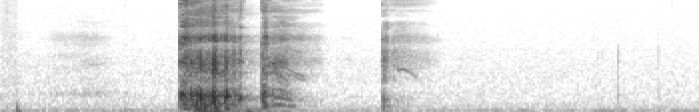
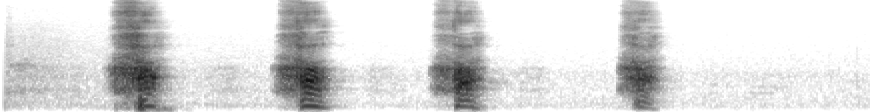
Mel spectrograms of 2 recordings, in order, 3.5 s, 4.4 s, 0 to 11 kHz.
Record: cough_length: 3.5 s
cough_amplitude: 14469
cough_signal_mean_std_ratio: 0.25
exhalation_length: 4.4 s
exhalation_amplitude: 19734
exhalation_signal_mean_std_ratio: 0.29
survey_phase: alpha (2021-03-01 to 2021-08-12)
age: 45-64
gender: Female
wearing_mask: 'No'
symptom_cough_any: true
symptom_new_continuous_cough: true
symptom_onset: 4 days
smoker_status: Never smoked
respiratory_condition_asthma: false
respiratory_condition_other: false
recruitment_source: Test and Trace
submission_delay: 2 days
covid_test_result: Positive
covid_test_method: RT-qPCR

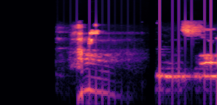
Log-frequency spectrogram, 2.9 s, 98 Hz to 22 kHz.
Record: exhalation_length: 2.9 s
exhalation_amplitude: 16512
exhalation_signal_mean_std_ratio: 0.56
survey_phase: beta (2021-08-13 to 2022-03-07)
age: 65+
gender: Female
wearing_mask: 'No'
symptom_none: true
smoker_status: Never smoked
respiratory_condition_asthma: false
respiratory_condition_other: false
recruitment_source: REACT
submission_delay: 2 days
covid_test_result: Negative
covid_test_method: RT-qPCR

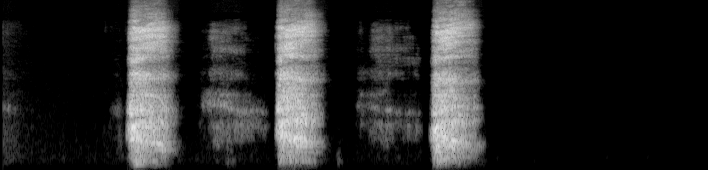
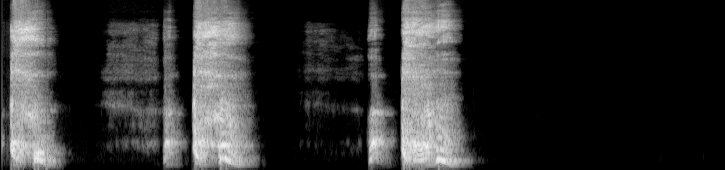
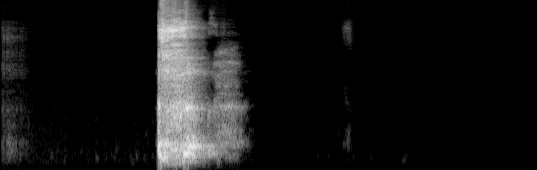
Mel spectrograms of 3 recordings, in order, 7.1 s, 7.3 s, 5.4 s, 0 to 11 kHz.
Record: exhalation_length: 7.1 s
exhalation_amplitude: 30192
exhalation_signal_mean_std_ratio: 0.33
three_cough_length: 7.3 s
three_cough_amplitude: 32062
three_cough_signal_mean_std_ratio: 0.39
cough_length: 5.4 s
cough_amplitude: 31185
cough_signal_mean_std_ratio: 0.24
survey_phase: alpha (2021-03-01 to 2021-08-12)
age: 45-64
gender: Male
wearing_mask: 'No'
symptom_none: true
smoker_status: Ex-smoker
respiratory_condition_asthma: false
respiratory_condition_other: false
recruitment_source: REACT
submission_delay: 2 days
covid_test_result: Negative
covid_test_method: RT-qPCR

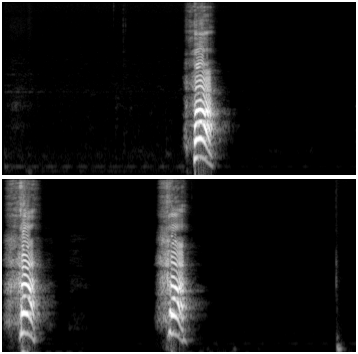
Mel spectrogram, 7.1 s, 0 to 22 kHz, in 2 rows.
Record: exhalation_length: 7.1 s
exhalation_amplitude: 32768
exhalation_signal_mean_std_ratio: 0.23
survey_phase: beta (2021-08-13 to 2022-03-07)
age: 45-64
gender: Female
wearing_mask: 'No'
symptom_cough_any: true
symptom_new_continuous_cough: true
symptom_runny_or_blocked_nose: true
symptom_shortness_of_breath: true
symptom_sore_throat: true
symptom_fatigue: true
symptom_headache: true
symptom_change_to_sense_of_smell_or_taste: true
symptom_onset: 5 days
smoker_status: Never smoked
respiratory_condition_asthma: true
respiratory_condition_other: false
recruitment_source: Test and Trace
submission_delay: 2 days
covid_test_result: Positive
covid_test_method: RT-qPCR
covid_ct_value: 24.3
covid_ct_gene: ORF1ab gene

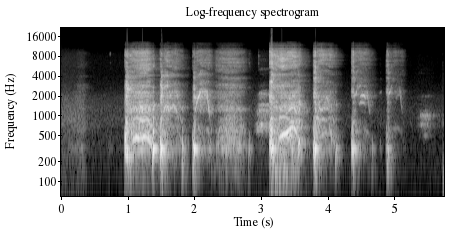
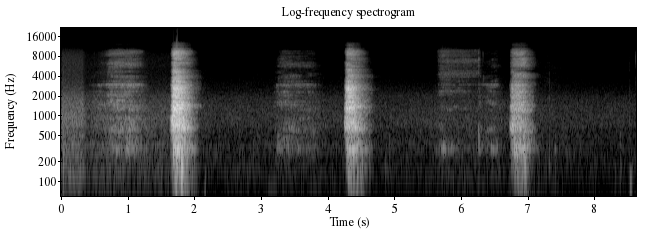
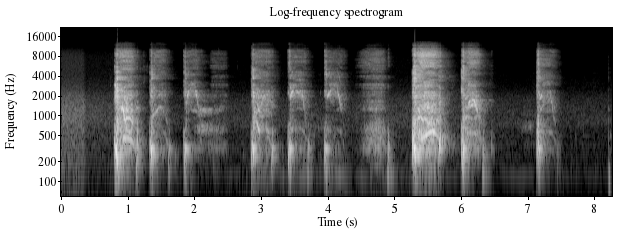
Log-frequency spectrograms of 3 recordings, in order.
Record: cough_length: 5.8 s
cough_amplitude: 29204
cough_signal_mean_std_ratio: 0.52
exhalation_length: 8.6 s
exhalation_amplitude: 29204
exhalation_signal_mean_std_ratio: 0.21
three_cough_length: 8.3 s
three_cough_amplitude: 27695
three_cough_signal_mean_std_ratio: 0.37
survey_phase: beta (2021-08-13 to 2022-03-07)
age: 45-64
gender: Female
wearing_mask: 'No'
symptom_cough_any: true
symptom_runny_or_blocked_nose: true
symptom_shortness_of_breath: true
symptom_fatigue: true
symptom_headache: true
symptom_onset: 12 days
smoker_status: Current smoker (11 or more cigarettes per day)
respiratory_condition_asthma: false
respiratory_condition_other: false
recruitment_source: REACT
submission_delay: 1 day
covid_test_result: Negative
covid_test_method: RT-qPCR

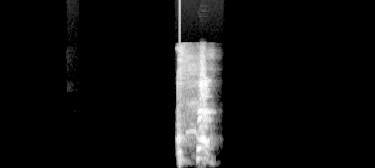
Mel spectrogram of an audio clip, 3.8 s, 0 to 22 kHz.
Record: cough_length: 3.8 s
cough_amplitude: 27310
cough_signal_mean_std_ratio: 0.19
survey_phase: beta (2021-08-13 to 2022-03-07)
age: 45-64
gender: Male
wearing_mask: 'No'
symptom_none: true
smoker_status: Never smoked
respiratory_condition_asthma: false
respiratory_condition_other: false
recruitment_source: REACT
submission_delay: 1 day
covid_test_result: Negative
covid_test_method: RT-qPCR
influenza_a_test_result: Negative
influenza_b_test_result: Negative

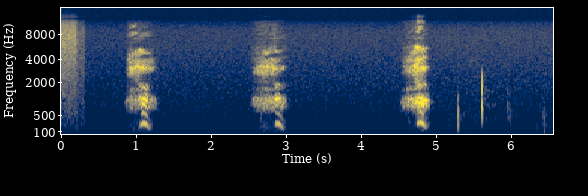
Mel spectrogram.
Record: exhalation_length: 6.6 s
exhalation_amplitude: 3763
exhalation_signal_mean_std_ratio: 0.29
survey_phase: alpha (2021-03-01 to 2021-08-12)
age: 18-44
gender: Female
wearing_mask: 'No'
symptom_cough_any: true
symptom_fatigue: true
symptom_headache: true
symptom_change_to_sense_of_smell_or_taste: true
symptom_onset: 3 days
smoker_status: Never smoked
respiratory_condition_asthma: false
respiratory_condition_other: false
recruitment_source: Test and Trace
submission_delay: 2 days
covid_test_result: Positive
covid_test_method: RT-qPCR
covid_ct_value: 20.3
covid_ct_gene: ORF1ab gene
covid_ct_mean: 20.5
covid_viral_load: 200000 copies/ml
covid_viral_load_category: Low viral load (10K-1M copies/ml)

